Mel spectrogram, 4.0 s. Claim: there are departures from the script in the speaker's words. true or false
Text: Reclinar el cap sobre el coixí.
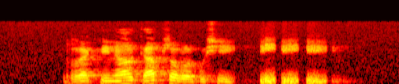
false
